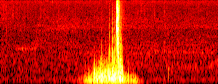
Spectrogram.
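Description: A young woman blows a puff of breath right into the microphone.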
